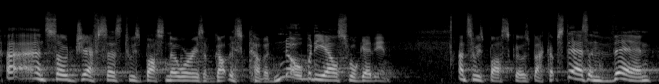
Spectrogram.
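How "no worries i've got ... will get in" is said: lightly voiced Birmingham doorman; a hint of Birmingham, confident; Birmingham accent. Jeff reassuring his boss in a light Birmingham accent. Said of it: "a lot of development to get this accent".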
